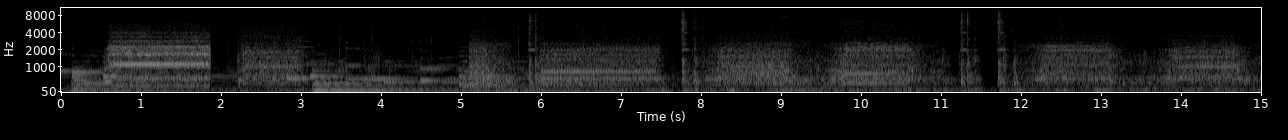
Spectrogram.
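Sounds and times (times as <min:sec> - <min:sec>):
soft held chords: 0:00.0 - 0:07.8.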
